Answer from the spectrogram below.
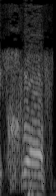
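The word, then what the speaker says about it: Graff: Graph diamonds, and I don't know if I'm pronouncing it right. Somebody said it's graph. Yes, Graf Diamonds,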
